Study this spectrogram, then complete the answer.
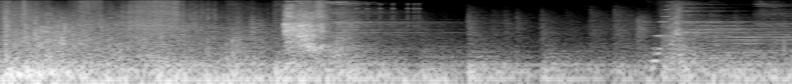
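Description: Blasting Confringo explosion spells in Hogwarts Legacy, heavy booming bursts with crackling debris and mechanical rumble, loud and close, with no speech.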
